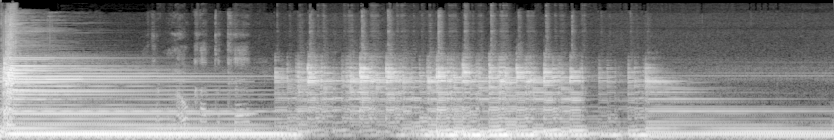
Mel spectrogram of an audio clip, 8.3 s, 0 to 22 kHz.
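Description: An electric guitar run through a Line 6 POD HD500X amp model, a sustained distorted chord ringing out, then a rhythmic chugging riff with bass thump before the chord rings again, played alone with no talking.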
